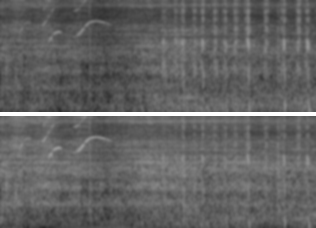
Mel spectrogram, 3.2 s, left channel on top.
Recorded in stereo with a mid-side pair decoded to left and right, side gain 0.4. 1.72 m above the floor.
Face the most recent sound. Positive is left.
turn(degrees=20)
